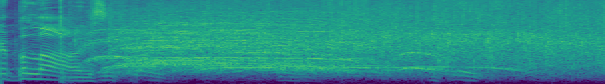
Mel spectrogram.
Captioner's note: cheers and applause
